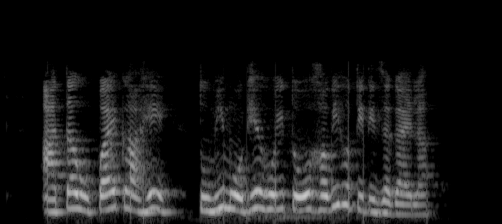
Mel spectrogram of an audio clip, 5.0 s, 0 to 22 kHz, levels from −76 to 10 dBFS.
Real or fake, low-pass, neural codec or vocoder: real; 7.2 kHz; none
